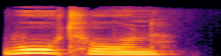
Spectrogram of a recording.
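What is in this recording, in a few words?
"war-torn", English, British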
